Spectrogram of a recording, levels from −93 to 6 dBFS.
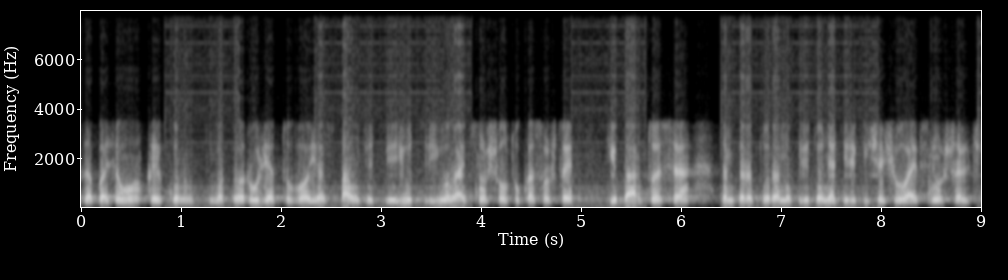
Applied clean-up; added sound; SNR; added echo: neural separator model SepFormer DNS4.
